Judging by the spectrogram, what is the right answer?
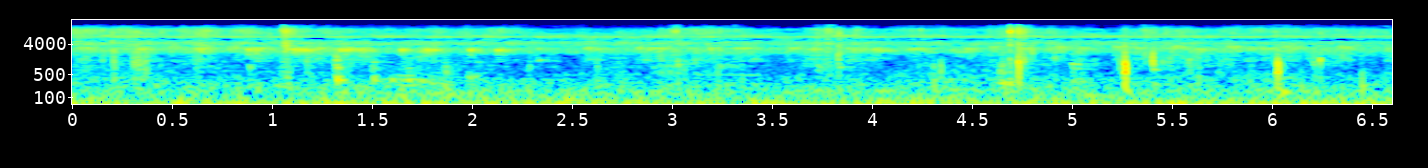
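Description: Footsteps and rustling through dry grass and leafy plants, with a few sharp clicks, over a steady chorus of night insects.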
